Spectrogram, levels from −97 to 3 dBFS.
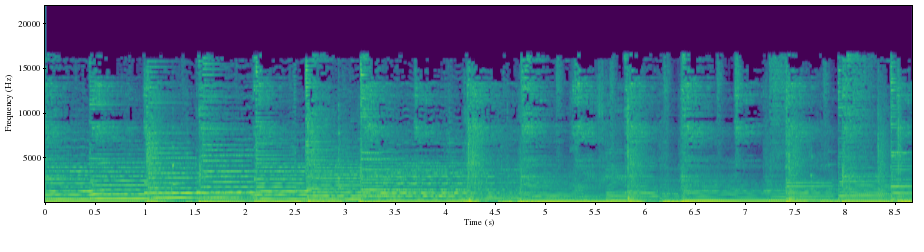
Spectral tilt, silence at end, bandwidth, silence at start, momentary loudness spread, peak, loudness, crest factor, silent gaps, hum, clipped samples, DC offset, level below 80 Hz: -5 dB/octave; 0 s; 17 kHz; 0 s; 4 LU; -2 dBFS; -15 LUFS; 14 dB; none; none; under 0.1%; under 0.1%; -20 dBFS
